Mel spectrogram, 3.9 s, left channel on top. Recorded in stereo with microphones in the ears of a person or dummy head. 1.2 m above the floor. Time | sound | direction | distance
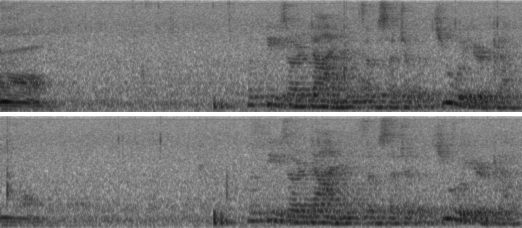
1.9 | a man speaking | 20° left (ahead or behind) | 0.7 m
